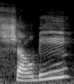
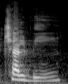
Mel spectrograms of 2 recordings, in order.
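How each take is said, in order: First: It starts with sh and has a b. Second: It starts with ch and has a b. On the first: The speaker calls it right. "they can't pronounce Shelby" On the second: The speaker calls it wrong. "They say Chelby"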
